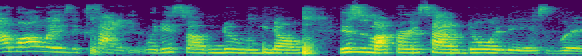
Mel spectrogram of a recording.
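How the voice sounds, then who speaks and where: A plain, everyday voice with ordinary pitch variation, a moderate pace and an American accent. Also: woman. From Houston, Texas. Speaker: air force veteran and video creator. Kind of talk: casual chat.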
